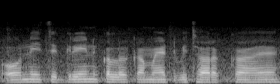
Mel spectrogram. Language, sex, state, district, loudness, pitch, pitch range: Hindi, male, Haryana, Charkhi Dadri, -18 LUFS, 115 Hz, 110-115 Hz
